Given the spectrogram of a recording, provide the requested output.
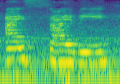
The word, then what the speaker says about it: I-Cybie: It's I-Cybie. I think I've been saying I-Cybie or something like that, but I'm sorry y'all. Sometimes my pronunciation is a little off because I got so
